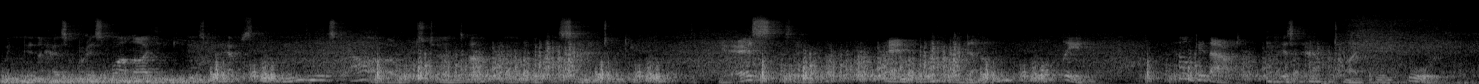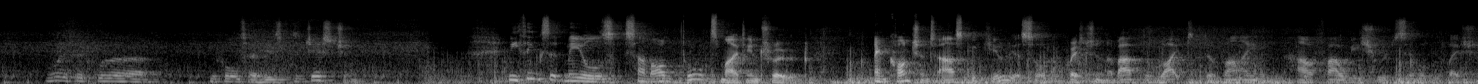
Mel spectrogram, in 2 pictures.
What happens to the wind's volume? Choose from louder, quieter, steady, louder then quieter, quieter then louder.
quieter then louder.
